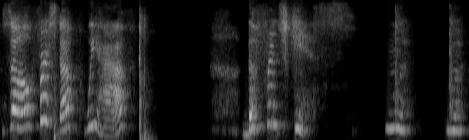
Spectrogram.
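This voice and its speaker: An upbeat woman hosts a relaxed language podcast, her high voice bright and ringing. She talks slowly and laughs easily between questions, heard over a video call. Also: dull audio, slight background noise. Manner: bubbly, laughs often. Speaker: host and English teacher. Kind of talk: casual podcast lesson chat.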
